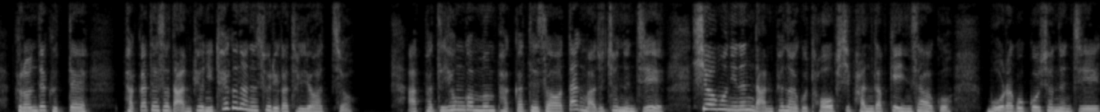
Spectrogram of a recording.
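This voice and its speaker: A woman narrating a first-person radio drama story in a soft, confiding manner. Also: mid-range voice, no room sound, clean studio sound.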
